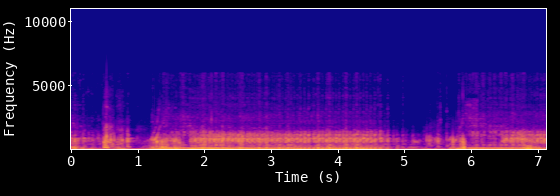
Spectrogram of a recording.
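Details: Budget snowmobile two-stroke on choke, restarted after dying again: rough, surging run that sags and nearly dies, then picks back up unevenly; won't stay running. Cause not confirmed.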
